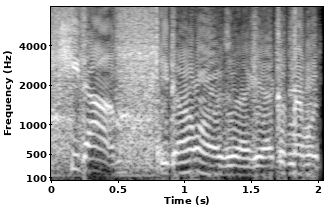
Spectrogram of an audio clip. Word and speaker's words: Quidam: It's pronounced Quidam.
